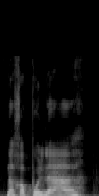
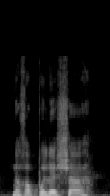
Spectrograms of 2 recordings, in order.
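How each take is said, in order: First: Nakapula lifted at the end as a question; questioning rise on nakapula. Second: Said in the usual way. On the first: Acted. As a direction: echo nakapula back, ending upward. Surprised echo question to cousin.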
